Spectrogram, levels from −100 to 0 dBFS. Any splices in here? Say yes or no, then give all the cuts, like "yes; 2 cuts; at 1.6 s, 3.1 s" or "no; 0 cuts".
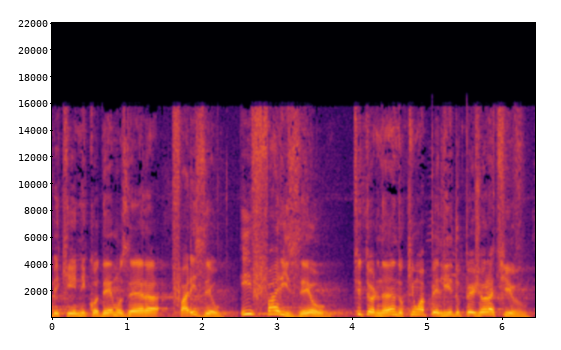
yes; 4 cuts; at 1.6 s, 2.5 s, 4.0 s, 4.7 s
